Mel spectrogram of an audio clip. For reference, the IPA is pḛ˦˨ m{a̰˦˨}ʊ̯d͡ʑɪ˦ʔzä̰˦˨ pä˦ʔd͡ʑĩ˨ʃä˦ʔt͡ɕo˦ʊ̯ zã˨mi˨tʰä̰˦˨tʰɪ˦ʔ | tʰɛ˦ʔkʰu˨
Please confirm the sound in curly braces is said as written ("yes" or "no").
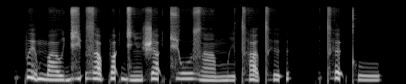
no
